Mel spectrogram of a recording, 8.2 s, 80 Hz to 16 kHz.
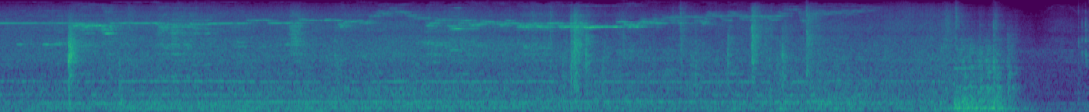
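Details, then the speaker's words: Rockwood Mini Lite 2104 travel trailer slide-out running out: steady motor hum with a faint whine, then a short louder burr at full extension as the slide stops itself from overtravelling; normal, nothing grinding. "That is nothing grinding, nothing is going wrong with your device. That is what the slide does to keep itself from going past the point it needs to."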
